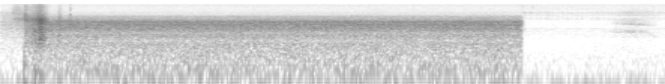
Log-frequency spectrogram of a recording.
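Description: A steady, even hiss like static that cuts off abruptly about three and a half seconds in.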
